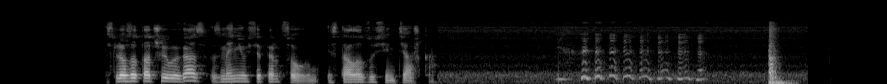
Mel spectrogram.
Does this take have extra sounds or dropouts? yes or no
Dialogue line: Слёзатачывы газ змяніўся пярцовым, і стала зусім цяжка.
yes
